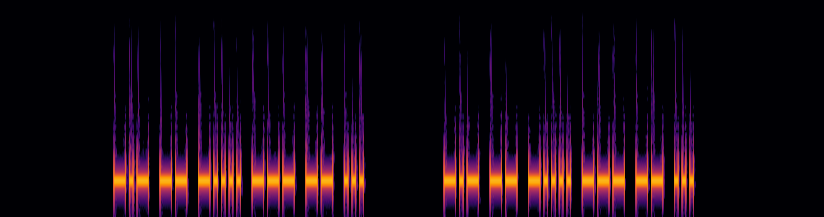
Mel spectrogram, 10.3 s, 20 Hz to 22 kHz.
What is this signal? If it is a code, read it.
Morse code, heard as a keyed tone, about 25 wpm, 700 Hz. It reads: KM6OMS KM6OMS
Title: USA Call Signs - 6 Characters - Repeated 2x - 25wpm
